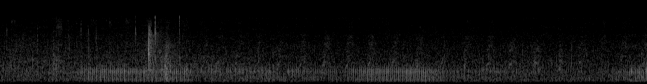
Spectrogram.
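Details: Indoors, four-month-old kittens that miss their mother suck on long fur as if nursing; faint rhythmic purring rises and falls in gentle waves, with quiet slurpy sucking noises and a brief louder click near the start.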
